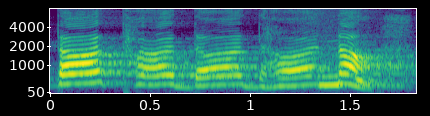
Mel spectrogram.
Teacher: इसका उच्चारण स्थान है दंत, मतलब जिह्वा जो है वो दंत को जाकर के स्पर्श करती है, तो इसीलिए इसे दंत वर्ण कहा जाता है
